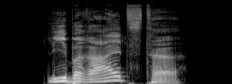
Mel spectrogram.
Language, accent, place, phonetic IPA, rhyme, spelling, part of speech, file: German, Germany, Berlin, [libeˈʁaːlstə], -aːlstə, liberalste, adjective, De-liberalste.ogg
- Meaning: inflection of liberal: 1. strong/mixed nominative/accusative feminine singular superlative degree 2. strong nominative/accusative plural superlative degree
